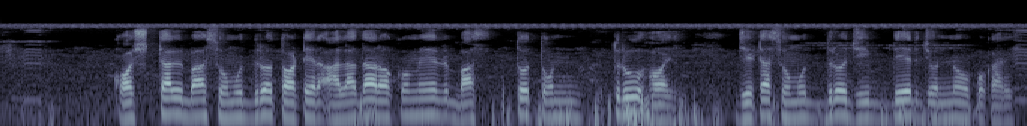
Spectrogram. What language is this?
Bangla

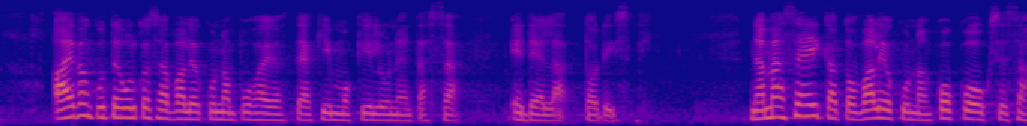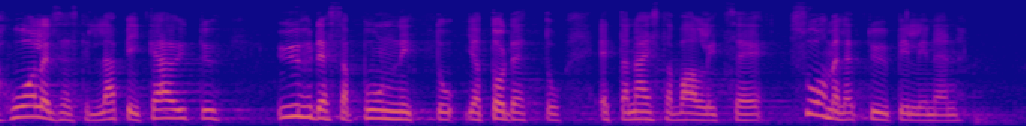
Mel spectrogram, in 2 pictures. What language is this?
Finnish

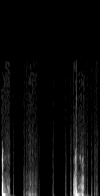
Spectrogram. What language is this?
Pashto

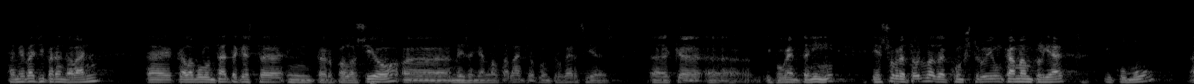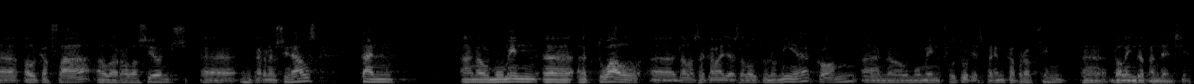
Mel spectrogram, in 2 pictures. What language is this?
Catalan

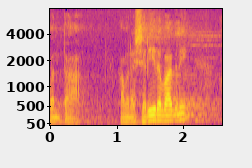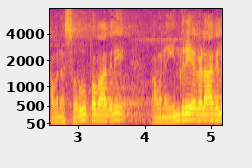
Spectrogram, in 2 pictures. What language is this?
Kannada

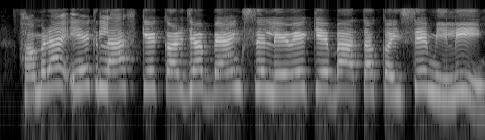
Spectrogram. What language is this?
Bhojpuri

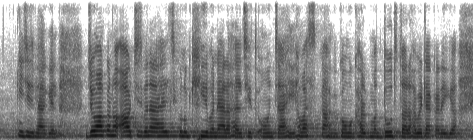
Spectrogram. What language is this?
Maithili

